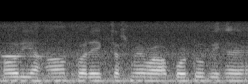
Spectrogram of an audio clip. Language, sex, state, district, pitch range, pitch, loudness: Hindi, male, Haryana, Charkhi Dadri, 170-175 Hz, 170 Hz, -15 LUFS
